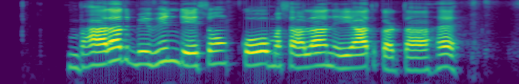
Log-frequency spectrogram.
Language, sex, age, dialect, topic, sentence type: Hindi, female, 56-60, Garhwali, banking, statement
